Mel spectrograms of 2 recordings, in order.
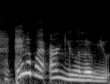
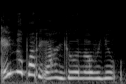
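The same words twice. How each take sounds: First: Fast, brushed-off repeat of the retort; quick repeat. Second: High, exasperated dismissal, voice jumps up; mock indignant retort. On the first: Retold or imitated. Retelling the cast's reply to Eddie, fast and dismissive. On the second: Cast mates to Eddie, a high indignant scoff. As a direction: scoff it back at him, pitched way up. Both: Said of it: "all three of them was like".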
